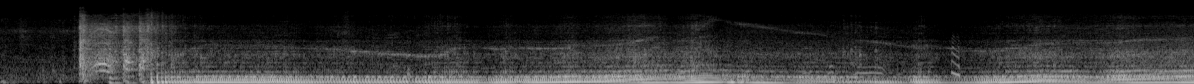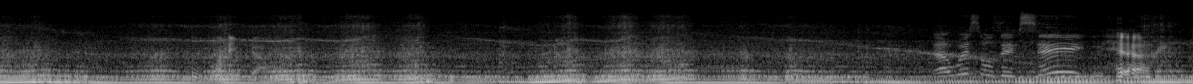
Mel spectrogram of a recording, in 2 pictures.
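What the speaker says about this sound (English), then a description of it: "you're gonna be able to hear this turbo" A VW Passat B5 with the 1.8T turbo engine runs close by, rumbling and revving with shifting pitch and spooling turbo whine held steady throughout, a voice occasionally speaking over it.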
